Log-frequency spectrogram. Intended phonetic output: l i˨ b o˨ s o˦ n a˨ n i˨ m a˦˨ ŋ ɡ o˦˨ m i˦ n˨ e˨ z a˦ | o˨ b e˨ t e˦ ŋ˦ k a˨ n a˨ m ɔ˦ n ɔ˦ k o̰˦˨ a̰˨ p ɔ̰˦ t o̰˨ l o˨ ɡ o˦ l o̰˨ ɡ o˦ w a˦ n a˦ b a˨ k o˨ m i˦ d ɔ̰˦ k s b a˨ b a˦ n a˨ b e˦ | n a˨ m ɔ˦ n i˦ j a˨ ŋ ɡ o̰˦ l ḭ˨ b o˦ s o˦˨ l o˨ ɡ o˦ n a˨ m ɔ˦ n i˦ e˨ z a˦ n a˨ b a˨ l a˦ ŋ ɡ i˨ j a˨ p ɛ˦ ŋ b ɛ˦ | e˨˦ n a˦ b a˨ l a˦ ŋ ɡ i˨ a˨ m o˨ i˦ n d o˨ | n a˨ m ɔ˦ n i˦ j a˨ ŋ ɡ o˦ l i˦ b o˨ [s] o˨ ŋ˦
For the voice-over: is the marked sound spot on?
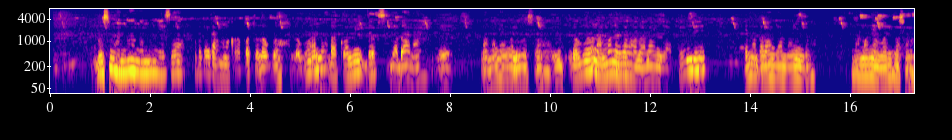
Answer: yes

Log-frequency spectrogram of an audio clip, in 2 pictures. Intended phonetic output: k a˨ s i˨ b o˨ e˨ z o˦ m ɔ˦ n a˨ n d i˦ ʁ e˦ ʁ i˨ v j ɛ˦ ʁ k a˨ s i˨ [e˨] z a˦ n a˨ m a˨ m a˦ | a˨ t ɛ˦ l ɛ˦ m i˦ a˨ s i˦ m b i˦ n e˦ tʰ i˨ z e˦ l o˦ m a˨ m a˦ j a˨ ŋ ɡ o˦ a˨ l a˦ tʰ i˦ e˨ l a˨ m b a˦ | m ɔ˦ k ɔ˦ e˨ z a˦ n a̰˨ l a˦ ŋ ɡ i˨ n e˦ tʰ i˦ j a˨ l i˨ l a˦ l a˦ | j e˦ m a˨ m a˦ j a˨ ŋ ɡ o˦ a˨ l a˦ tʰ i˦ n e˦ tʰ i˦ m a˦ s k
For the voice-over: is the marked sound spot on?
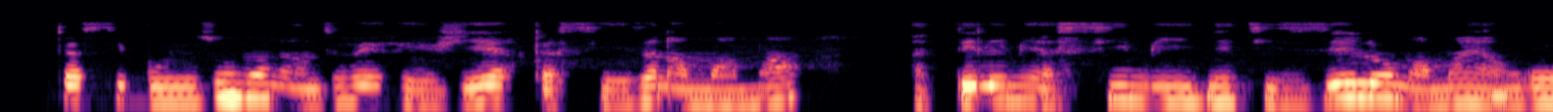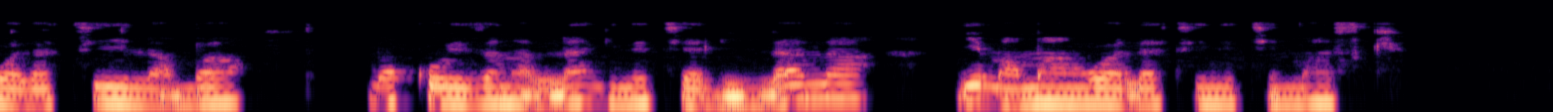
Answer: yes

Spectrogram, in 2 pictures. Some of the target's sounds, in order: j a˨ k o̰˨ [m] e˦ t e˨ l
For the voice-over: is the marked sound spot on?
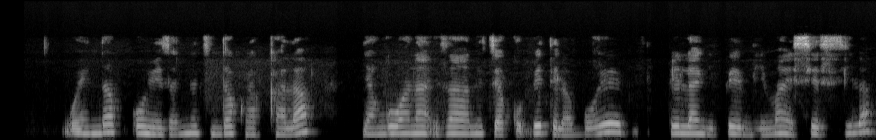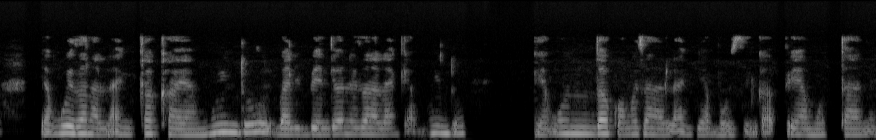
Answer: no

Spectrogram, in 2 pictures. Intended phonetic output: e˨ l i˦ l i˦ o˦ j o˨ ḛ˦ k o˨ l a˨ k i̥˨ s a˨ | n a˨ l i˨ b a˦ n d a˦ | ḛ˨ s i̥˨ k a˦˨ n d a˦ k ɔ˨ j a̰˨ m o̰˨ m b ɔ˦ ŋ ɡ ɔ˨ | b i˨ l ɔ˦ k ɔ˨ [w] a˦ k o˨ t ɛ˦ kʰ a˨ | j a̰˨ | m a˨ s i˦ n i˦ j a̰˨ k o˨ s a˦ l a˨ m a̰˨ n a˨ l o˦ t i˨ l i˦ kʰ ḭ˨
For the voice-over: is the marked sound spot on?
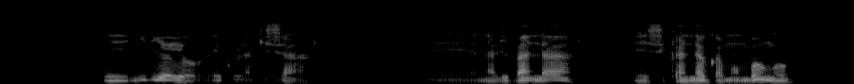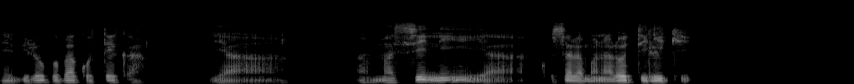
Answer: no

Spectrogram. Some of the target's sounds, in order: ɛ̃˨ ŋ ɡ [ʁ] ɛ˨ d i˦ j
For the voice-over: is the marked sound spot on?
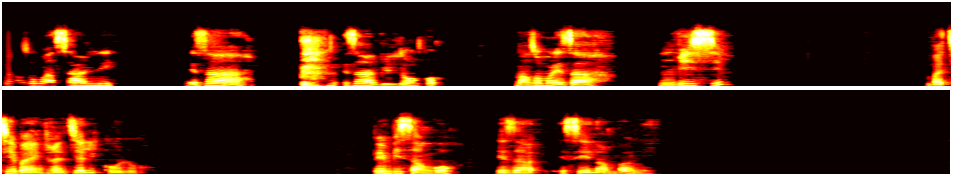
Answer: yes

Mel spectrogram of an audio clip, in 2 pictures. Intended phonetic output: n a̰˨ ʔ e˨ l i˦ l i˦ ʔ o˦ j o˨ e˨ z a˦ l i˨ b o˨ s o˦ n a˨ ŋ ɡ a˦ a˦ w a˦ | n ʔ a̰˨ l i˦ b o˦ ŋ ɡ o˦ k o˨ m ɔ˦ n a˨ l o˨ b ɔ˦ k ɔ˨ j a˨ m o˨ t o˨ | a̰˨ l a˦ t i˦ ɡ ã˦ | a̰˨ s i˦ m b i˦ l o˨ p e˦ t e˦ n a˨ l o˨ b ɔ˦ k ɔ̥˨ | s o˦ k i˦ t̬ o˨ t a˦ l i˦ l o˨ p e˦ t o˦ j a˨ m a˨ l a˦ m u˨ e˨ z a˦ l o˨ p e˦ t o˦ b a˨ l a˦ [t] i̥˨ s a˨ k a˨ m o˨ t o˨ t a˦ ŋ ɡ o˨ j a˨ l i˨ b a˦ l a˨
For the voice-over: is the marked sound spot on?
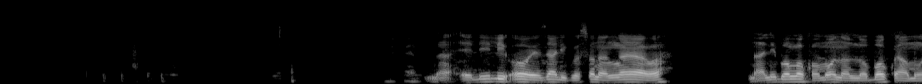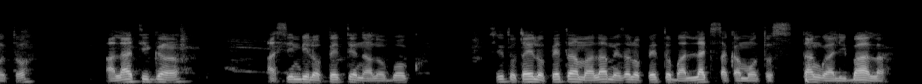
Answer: yes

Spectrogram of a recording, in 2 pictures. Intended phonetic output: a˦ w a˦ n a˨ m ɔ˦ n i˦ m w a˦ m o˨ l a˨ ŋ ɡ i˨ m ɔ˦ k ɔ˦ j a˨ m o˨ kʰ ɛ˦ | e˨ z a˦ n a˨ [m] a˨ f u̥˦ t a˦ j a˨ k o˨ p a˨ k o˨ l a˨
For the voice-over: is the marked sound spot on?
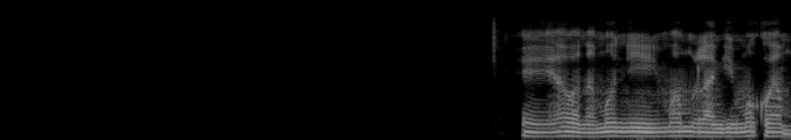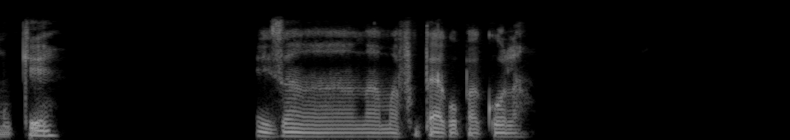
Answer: yes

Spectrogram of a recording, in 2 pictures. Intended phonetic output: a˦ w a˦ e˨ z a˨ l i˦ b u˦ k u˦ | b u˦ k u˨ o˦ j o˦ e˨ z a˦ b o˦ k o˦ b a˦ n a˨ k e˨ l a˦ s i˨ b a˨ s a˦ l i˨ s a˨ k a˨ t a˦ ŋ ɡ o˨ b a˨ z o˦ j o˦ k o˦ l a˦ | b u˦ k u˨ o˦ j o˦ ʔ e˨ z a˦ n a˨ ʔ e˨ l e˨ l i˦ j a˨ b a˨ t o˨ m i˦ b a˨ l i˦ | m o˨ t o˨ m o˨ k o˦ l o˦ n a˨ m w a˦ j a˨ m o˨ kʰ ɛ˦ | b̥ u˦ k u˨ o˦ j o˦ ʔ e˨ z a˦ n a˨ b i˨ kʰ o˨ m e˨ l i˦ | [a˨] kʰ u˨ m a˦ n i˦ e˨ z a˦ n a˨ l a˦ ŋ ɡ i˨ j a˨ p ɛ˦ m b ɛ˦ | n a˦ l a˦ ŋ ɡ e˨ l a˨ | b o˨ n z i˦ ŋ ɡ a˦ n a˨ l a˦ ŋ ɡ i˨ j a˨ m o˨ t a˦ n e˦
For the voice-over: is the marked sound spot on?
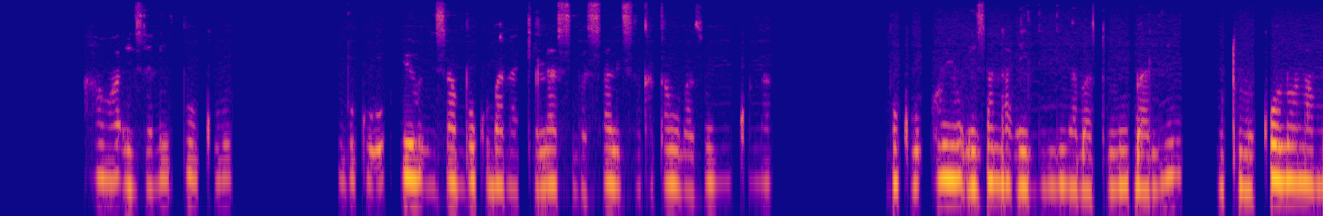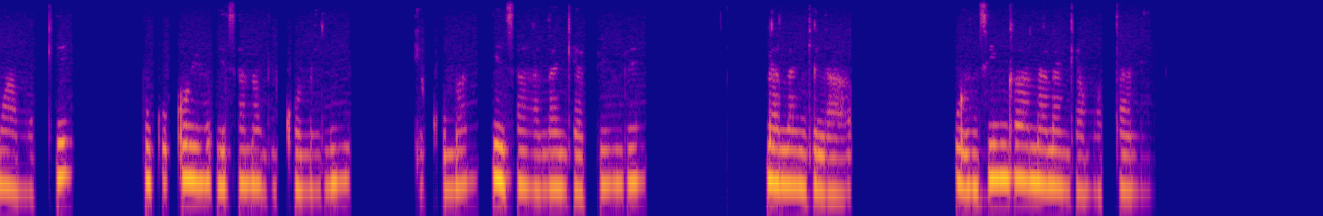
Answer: no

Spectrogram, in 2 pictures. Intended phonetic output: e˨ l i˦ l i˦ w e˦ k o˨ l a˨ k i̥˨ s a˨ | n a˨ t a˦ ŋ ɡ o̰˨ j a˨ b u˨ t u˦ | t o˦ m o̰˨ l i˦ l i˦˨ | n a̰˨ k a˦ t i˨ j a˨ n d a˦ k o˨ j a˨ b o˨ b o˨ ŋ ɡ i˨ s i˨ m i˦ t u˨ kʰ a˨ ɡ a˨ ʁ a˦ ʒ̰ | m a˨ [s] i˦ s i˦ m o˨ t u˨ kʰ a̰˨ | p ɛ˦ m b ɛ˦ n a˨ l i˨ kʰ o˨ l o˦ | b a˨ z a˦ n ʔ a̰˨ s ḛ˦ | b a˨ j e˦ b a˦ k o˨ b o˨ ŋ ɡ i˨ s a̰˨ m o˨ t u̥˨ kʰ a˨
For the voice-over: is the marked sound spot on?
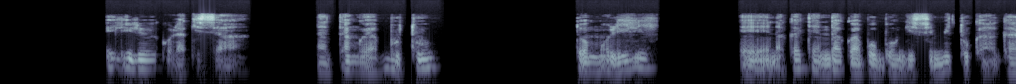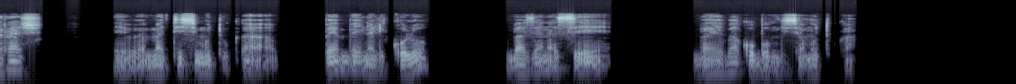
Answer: no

